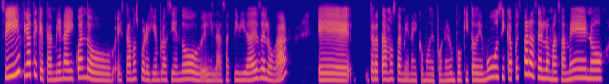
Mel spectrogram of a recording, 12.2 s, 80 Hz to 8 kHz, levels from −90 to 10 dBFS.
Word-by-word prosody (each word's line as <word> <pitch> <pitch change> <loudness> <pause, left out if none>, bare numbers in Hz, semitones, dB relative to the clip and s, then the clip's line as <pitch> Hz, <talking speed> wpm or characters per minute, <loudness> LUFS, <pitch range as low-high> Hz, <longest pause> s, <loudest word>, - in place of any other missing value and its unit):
Sí, 365 +5 +8
fíjate 410 +2 +4
que 295 -5 +1
también 260 +2 -3
ahí 280 0 +2
cuando 255 -9 0
estamos, 255 +4 -5
por 280 -4 -2
ejemplo, 235 +1 -7
haciendo 245 +1 -3
eh, 225 0 -7
las 220 0 -10
actividades 240 +4 -3
del 300 -4 +1
hogar, 230 - +1 0.7
eh, 235 -2 +3 0.4
tratamos 265 0 -2
también 235 -2 -4
ahí 225 0 -9
como 225 0 -9
de 215 -2 -9
poner 220 +1 -9
un 235 - -7
poquito 240 -1 -5
de 230 -1 -3
música, 325 +1 0
pues 320 +2 -5
para 440 -2 +7
hacerlo 315 -6 +2
más 260 -1 -3
ameno, 290 +3 +1
255 Hz, 155 wpm, -25 LUFS, 235-290 Hz, 0.7 s, Sí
